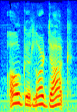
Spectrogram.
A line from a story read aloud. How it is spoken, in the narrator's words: groaned the Harvester in desperation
